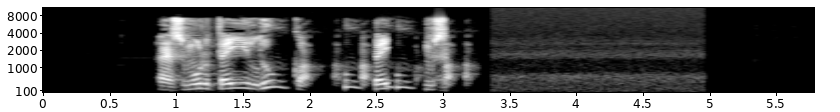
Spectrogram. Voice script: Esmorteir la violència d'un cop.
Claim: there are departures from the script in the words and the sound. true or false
true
